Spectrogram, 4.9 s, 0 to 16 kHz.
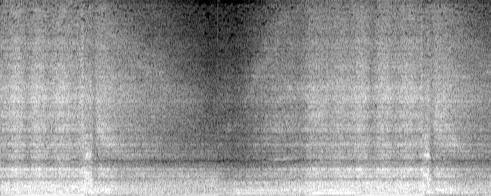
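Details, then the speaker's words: Fiat 124 Spider Abarth with atmospheric Forge blow-off valve on its pre-installed yellow spring, engine mic'd: drone rises and falls unevenly at low rpm under load with airy puffs, boost surging and not pulling smoothly down low; fixed by fitting the stiffer blue spring. "so right there you can clearly hear that surging and you can see it i know when i drove it i felt it it was just not pulling smoothly on the lower rpms"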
